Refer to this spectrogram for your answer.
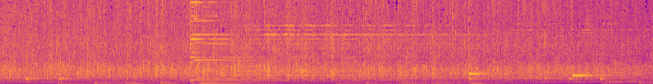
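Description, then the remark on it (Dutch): A crowd applauds steadily for several seconds after a story told on stage, a dense even patter of many hands clapping, with soft low musical tones playing underneath. “APPLAUS.”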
